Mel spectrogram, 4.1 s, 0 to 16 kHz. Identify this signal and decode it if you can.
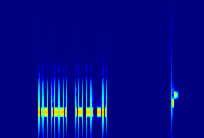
Morse code, heard as a keyed tone, about 44 wpm, 700 Hz. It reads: UP AND
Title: Sets of 2 Words 45wpm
